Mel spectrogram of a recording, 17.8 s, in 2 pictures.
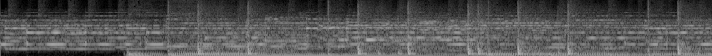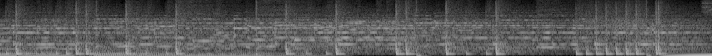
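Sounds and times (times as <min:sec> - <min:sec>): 
drum kit: 0:00.1 - 0:17.7.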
